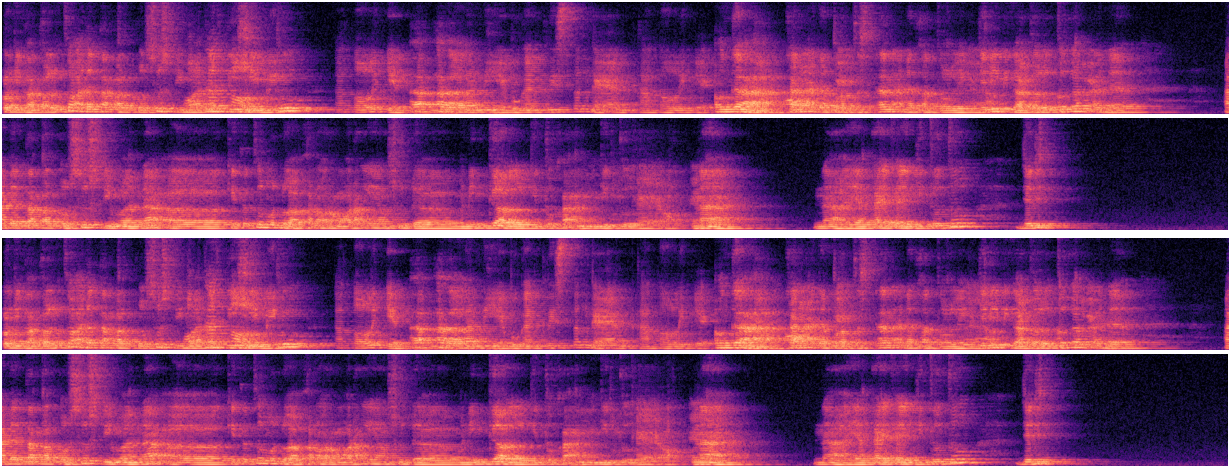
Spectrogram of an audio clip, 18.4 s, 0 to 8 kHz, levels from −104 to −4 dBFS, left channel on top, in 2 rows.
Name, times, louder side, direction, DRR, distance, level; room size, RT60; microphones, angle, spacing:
voice 1, 0.0-2.2 3.0-3.5 5.3-8.4 9.2-14.0 14.4-14.7 15.3-16.4 16.8-17.0, left 1 dB, ahead, -5 dB, 1.4 m, -20 dB
voice 2, 1.4-2.3 2.6-5.3 5.9-6.4 7.2-7.7 8.1-8.2 13.4-14.6, equal, 50° right, -1 dB, 1.2 m, -27 dB
8.1 x 4.3 x 2.8 m, 0.68 s
head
